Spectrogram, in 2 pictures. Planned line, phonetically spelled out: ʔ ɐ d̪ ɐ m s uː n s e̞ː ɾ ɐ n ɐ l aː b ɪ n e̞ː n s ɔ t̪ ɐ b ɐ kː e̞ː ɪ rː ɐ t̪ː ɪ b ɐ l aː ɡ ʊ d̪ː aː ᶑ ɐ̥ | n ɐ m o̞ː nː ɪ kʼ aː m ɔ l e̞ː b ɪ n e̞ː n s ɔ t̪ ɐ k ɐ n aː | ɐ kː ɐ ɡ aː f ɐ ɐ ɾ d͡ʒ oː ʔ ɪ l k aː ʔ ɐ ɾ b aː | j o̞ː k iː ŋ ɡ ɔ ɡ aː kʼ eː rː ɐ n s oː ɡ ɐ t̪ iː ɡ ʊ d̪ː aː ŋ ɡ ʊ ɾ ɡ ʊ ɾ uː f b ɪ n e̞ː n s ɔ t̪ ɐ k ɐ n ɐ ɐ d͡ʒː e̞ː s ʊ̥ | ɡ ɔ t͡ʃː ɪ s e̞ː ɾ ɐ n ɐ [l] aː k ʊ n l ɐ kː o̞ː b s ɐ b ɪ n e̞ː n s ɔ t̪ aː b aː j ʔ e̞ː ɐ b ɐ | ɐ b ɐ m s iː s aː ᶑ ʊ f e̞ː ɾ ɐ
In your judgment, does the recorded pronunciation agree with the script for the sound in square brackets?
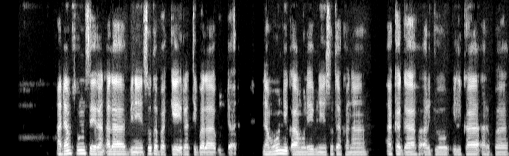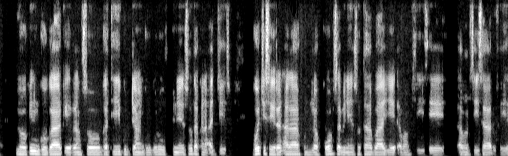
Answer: yes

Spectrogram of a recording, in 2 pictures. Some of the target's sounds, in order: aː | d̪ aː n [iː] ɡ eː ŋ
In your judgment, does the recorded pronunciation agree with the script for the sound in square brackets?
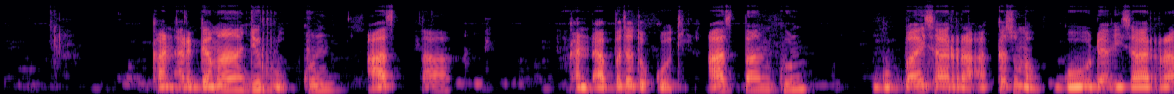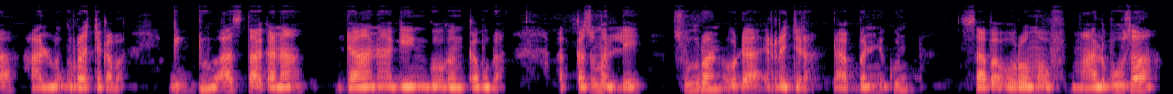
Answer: no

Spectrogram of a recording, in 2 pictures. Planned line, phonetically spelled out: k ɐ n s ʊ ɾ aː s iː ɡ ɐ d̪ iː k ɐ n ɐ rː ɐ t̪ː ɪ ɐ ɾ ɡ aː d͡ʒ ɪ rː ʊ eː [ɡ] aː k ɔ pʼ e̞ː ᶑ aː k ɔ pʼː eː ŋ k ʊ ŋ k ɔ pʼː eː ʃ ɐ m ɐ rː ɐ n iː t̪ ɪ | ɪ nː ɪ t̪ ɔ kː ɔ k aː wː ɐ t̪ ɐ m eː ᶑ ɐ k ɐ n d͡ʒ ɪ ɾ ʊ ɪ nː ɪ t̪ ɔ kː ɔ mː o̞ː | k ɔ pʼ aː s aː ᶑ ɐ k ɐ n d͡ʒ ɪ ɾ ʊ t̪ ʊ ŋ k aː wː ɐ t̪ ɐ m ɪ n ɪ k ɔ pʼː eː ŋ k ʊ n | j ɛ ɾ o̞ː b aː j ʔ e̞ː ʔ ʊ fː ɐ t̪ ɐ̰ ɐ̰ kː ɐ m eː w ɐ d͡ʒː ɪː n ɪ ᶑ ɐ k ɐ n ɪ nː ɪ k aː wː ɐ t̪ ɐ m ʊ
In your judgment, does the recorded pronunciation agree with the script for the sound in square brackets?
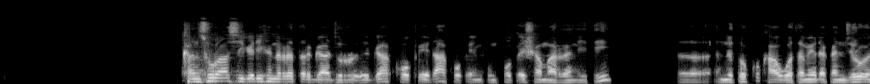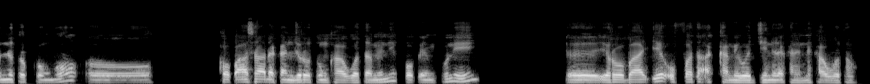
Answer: yes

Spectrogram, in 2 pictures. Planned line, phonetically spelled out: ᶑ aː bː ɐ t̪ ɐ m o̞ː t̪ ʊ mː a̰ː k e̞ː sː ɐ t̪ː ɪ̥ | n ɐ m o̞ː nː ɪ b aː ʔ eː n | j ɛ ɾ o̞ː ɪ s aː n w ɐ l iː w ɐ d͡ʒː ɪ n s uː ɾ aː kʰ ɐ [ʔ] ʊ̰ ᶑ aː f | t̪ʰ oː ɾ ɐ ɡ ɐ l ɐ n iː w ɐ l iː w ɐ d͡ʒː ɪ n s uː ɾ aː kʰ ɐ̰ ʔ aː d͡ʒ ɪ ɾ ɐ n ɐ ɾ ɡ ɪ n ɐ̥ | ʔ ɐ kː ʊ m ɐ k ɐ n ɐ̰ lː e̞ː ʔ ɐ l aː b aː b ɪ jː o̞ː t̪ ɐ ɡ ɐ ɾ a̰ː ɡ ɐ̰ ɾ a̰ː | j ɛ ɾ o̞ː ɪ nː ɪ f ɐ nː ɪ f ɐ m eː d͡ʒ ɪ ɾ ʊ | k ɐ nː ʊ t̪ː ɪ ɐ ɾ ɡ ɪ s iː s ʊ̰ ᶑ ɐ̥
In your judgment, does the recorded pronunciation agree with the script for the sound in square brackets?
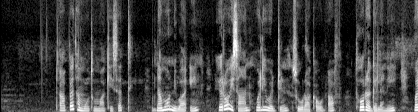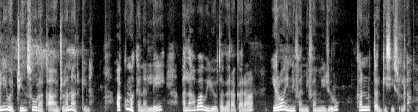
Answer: yes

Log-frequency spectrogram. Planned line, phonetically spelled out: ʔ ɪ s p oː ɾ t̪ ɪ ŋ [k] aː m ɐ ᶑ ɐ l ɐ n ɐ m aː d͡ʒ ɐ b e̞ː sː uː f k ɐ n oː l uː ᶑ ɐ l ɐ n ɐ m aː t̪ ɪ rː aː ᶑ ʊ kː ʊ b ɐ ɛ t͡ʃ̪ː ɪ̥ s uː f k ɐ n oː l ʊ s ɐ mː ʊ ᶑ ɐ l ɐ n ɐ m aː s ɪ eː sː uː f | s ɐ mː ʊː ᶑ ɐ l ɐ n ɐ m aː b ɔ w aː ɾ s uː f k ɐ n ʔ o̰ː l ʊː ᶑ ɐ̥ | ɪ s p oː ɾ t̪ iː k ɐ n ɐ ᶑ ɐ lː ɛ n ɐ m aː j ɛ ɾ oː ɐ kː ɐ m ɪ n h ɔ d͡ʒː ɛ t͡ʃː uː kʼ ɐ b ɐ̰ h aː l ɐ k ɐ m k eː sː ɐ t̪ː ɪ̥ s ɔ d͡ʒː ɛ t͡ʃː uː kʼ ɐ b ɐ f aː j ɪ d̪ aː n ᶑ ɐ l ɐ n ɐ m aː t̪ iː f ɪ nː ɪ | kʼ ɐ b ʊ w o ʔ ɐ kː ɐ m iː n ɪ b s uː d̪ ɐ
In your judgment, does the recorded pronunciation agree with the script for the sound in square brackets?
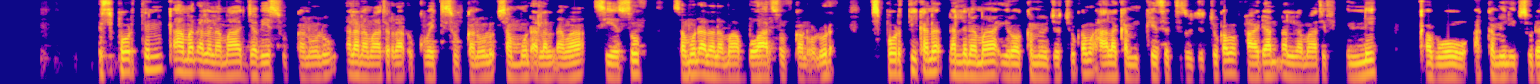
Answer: no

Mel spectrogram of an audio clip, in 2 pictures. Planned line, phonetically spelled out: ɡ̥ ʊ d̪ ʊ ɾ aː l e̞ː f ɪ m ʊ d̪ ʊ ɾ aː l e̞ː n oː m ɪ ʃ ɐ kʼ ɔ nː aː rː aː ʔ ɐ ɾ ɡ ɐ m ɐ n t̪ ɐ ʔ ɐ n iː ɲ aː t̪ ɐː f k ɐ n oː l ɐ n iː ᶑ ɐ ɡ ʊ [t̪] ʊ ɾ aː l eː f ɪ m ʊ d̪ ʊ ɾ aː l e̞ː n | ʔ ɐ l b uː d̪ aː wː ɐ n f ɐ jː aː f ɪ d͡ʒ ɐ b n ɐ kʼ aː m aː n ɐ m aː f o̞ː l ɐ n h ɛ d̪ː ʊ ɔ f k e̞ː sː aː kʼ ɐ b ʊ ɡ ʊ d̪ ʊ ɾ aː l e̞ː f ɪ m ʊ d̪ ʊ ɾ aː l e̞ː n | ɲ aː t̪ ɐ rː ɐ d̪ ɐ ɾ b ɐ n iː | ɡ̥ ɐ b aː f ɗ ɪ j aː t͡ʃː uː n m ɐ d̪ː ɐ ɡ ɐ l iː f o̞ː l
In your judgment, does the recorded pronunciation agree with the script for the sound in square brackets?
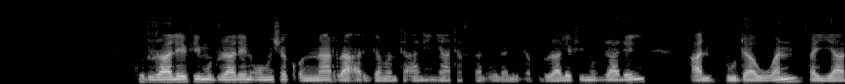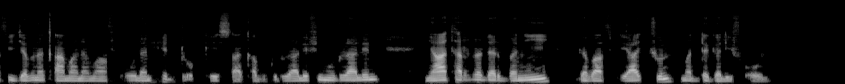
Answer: no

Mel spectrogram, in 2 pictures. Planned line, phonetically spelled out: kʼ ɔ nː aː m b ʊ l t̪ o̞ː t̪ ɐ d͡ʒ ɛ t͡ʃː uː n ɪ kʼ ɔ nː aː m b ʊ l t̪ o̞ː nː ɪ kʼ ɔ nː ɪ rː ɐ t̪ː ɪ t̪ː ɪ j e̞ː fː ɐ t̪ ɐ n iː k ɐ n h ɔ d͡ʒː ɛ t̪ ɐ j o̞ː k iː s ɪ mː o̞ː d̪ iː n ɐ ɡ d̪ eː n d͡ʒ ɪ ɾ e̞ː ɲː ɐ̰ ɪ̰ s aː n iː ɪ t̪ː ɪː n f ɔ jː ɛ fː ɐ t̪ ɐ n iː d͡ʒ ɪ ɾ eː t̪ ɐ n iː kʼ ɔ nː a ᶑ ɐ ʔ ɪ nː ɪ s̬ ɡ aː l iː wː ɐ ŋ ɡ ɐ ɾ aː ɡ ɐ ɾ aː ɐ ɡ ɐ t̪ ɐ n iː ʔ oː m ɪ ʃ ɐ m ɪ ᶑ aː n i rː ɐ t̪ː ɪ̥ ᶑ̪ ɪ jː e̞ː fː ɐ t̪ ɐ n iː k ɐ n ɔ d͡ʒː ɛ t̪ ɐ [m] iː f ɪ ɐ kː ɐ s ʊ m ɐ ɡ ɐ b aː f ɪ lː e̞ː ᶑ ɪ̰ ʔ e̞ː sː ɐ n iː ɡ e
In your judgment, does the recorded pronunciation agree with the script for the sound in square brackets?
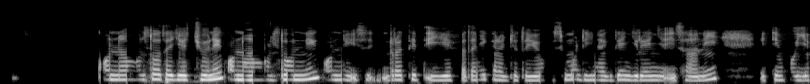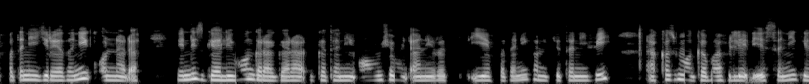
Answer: no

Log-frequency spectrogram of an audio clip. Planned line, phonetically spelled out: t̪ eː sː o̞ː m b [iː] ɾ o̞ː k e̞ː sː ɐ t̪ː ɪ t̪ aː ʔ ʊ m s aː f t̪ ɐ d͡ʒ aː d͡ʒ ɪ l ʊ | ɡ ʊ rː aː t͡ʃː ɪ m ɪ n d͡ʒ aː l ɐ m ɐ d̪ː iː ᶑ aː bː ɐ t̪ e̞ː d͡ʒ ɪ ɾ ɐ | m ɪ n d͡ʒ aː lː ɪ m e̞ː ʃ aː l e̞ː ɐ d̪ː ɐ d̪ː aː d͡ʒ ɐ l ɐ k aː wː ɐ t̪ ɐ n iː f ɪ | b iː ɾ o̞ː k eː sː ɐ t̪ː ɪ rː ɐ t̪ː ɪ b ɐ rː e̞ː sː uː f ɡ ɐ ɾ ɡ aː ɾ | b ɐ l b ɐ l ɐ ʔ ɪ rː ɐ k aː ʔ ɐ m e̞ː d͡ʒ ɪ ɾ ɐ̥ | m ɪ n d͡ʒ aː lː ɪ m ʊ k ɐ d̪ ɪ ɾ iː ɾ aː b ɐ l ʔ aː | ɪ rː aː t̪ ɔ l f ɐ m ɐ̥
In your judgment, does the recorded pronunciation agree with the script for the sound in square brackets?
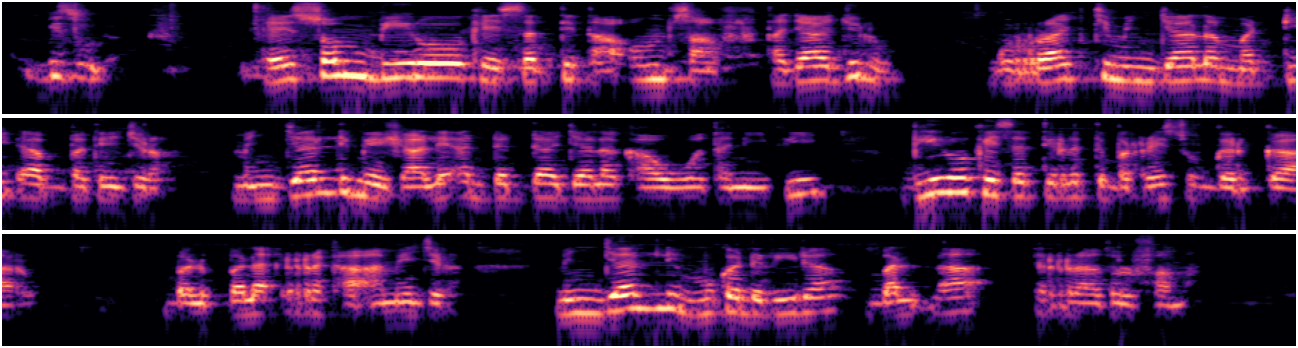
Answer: yes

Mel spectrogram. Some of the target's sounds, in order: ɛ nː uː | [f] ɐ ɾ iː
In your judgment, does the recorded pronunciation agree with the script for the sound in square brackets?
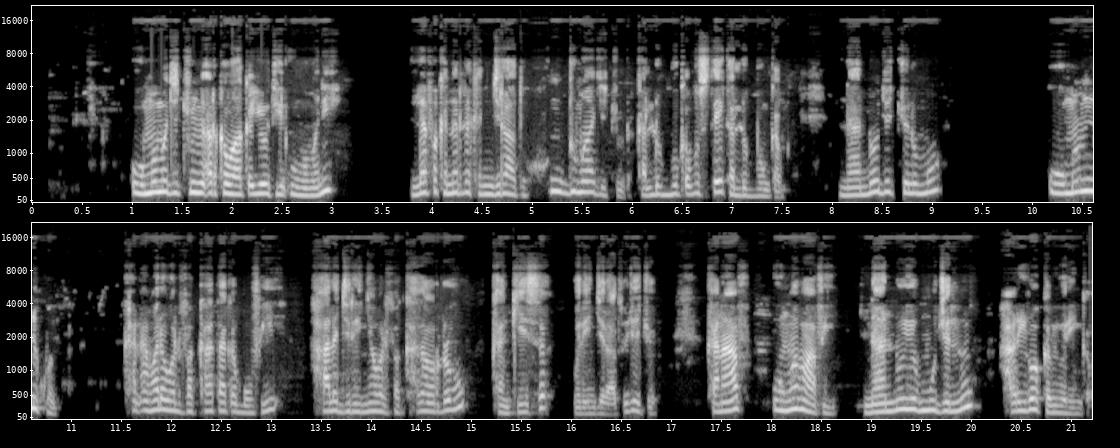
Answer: no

